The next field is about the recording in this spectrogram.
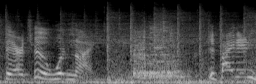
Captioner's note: metal clangs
